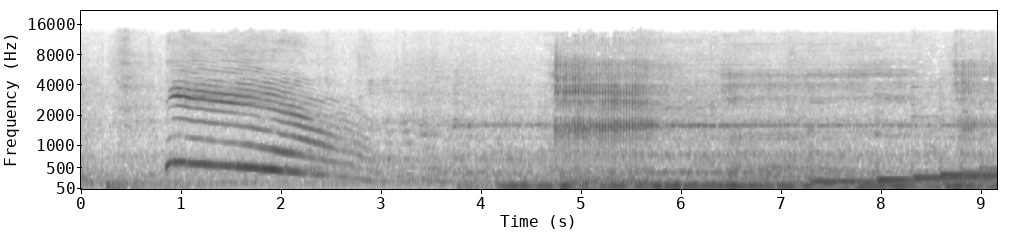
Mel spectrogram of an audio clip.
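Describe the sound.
A human voice imitates a cat's meow during a Beijing traditional opera and folk-art performance: one long, drawn-out meow falling steadily in pitch, followed by sustained tones.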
